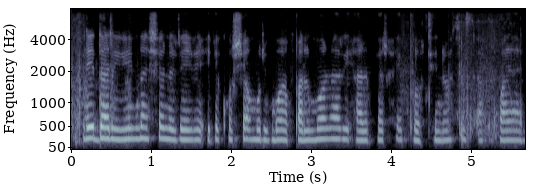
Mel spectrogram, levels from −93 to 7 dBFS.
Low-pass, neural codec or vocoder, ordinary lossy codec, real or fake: 7.2 kHz; vocoder, 22.05 kHz, 80 mel bands, HiFi-GAN; none; fake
